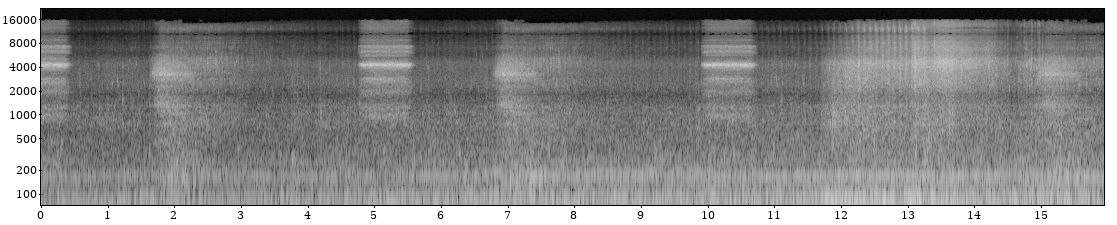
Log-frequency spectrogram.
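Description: Water rumbles in a low, steady drone all around.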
